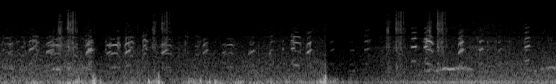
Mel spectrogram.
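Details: Cyprus slender-billed gulls produce scattered short, clipped nasal calls from several birds, with a brief quieter gap and low rumbling noise throughout.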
